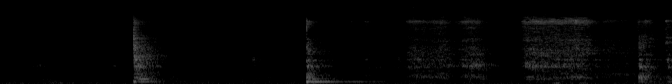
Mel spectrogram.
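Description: Sheets of paper being handled and slid across the top of a shelf, with a sharp knock about a second in and another about three seconds in, then stretches of rustling and sliding.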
